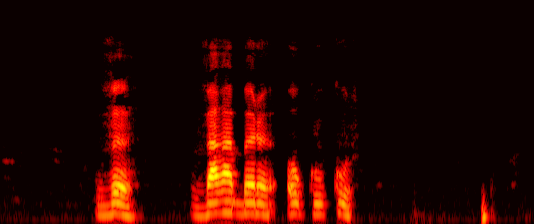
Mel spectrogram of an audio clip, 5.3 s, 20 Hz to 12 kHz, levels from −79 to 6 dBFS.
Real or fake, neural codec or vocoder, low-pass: real; none; 7.2 kHz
